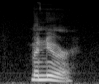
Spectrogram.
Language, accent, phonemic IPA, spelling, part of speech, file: English, US, /məˈnʊɹ/, manure, verb / noun, En-us-manure.ogg
- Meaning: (verb) 1. To cultivate by manual labor; to till; hence, to develop by culture 2. To apply manure (as fertilizer or soil improver)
